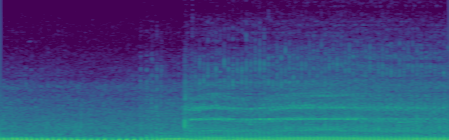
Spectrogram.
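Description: Motorcycle engine running steadily at low revs. A thin, high steady whine joins in suddenly about two seconds in and fades after a second or so.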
